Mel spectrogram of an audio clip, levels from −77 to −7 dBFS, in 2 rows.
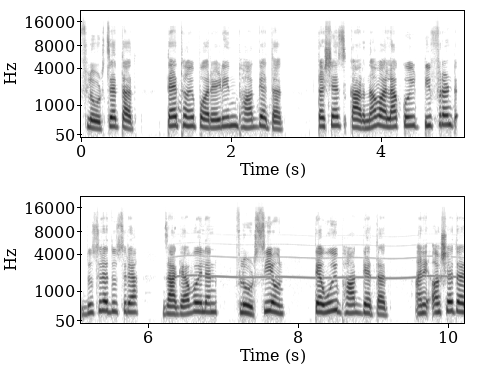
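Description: Speech, with a switching supply whistle from 6.26 s to the end at 10.22 s: a thin high tone, roughly 25 dB below the speech, wandering between 1.69 and 1.92 kHz as a power supply's burst mode shifts under load. That drifting pitch separates it from a fixed interference tone.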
